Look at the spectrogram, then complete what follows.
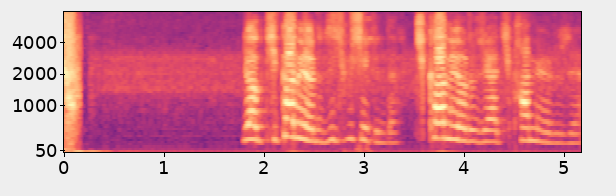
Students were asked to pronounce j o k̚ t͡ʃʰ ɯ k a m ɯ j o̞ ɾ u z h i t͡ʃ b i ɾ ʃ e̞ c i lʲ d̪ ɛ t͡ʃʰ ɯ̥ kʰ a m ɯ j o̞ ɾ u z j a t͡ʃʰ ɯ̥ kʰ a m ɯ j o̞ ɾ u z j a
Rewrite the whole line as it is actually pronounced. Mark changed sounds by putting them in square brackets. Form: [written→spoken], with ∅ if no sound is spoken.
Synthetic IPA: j o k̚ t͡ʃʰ ɯ k a m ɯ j o̞ ɾ u z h i t͡ʃ b i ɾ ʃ e̞ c i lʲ d̪ ɛ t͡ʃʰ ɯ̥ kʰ a m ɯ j o̞ ɾ u z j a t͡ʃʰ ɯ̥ kʰ a m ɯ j o̞ ɾ u z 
